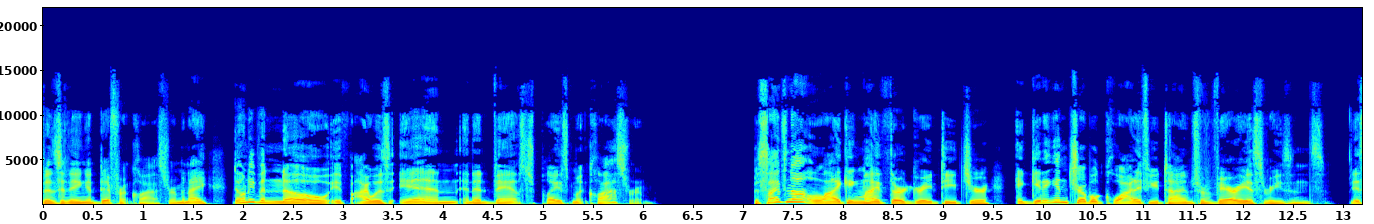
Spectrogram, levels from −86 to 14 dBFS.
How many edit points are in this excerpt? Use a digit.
0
